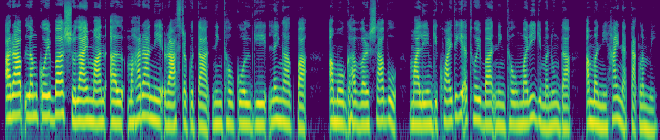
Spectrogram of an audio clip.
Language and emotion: Manipuri, neutral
